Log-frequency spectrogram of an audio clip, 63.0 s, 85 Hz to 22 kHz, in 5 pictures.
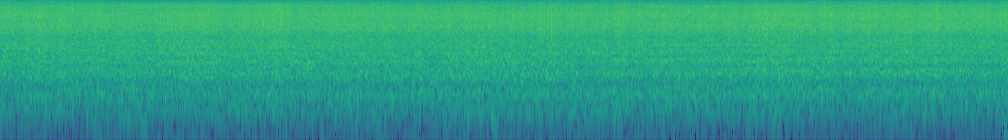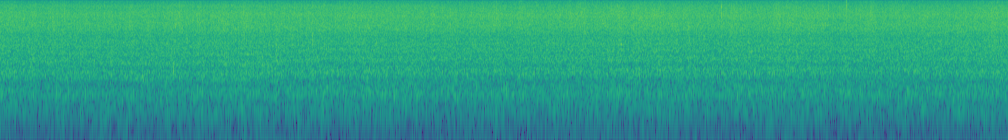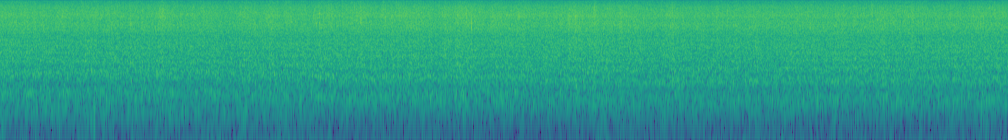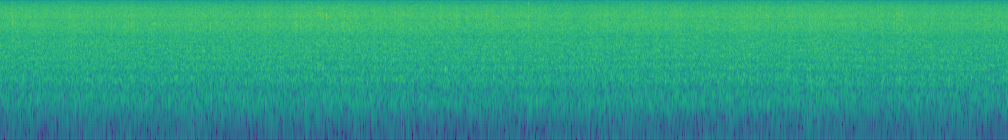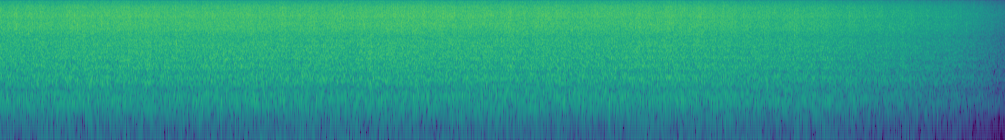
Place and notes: Lanyang River, 員山鄉中華村 - Stream after Typhoon
Stream after Typhoon, Traffic Sound
Zoom H6 MS+ Rode NT4
Yilan County, Taiwan, 25 July 2014, 14:07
